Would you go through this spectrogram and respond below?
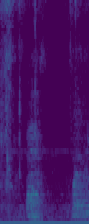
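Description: A dog indoors gives two muffled barks or yips about a second apart, moderately close, over a steady low electrical hum.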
